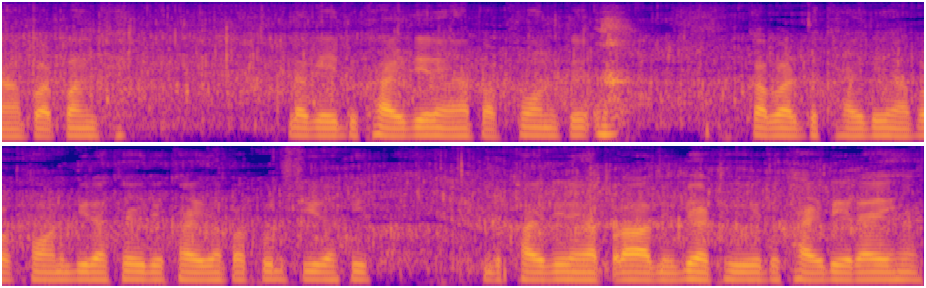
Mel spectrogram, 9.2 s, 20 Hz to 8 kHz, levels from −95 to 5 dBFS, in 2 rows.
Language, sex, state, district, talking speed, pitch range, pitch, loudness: Hindi, male, Chhattisgarh, Kabirdham, 275 wpm, 115-120 Hz, 115 Hz, -21 LUFS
